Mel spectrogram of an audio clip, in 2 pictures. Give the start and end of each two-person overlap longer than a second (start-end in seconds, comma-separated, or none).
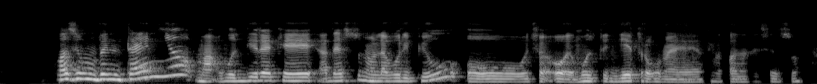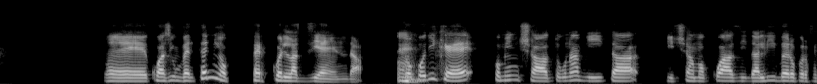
none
